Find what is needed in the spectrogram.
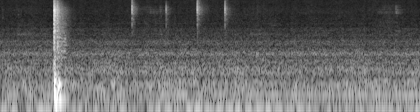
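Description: Small objects being handled while a plastic hand mirror is picked up: one sharp knock about half a second in, then four light clicks over the next two seconds, over a low room hum.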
